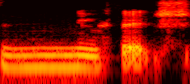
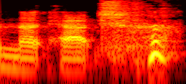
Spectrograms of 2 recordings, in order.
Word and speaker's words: nuthatch: going to get this newfitch. It's a nuthatch. But again, like the Goshawk, I like to pronounce things funnily. I like to call him the newfitch.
